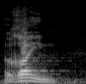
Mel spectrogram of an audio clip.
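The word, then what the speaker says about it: غين: So this sounds very similar to the other one, but it almost sounds further down in the throat. Ghayn. Ghayn is pronounced from the highest part of the throat.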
